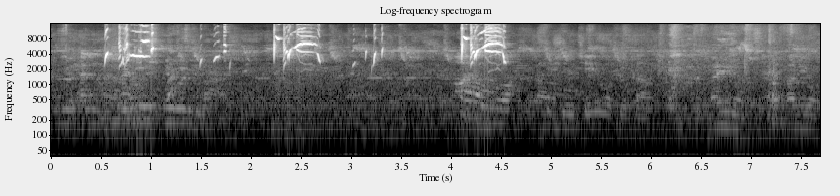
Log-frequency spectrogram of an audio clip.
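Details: Wydani Moroccan goldfinch, described as wild-caught and in the middle of its moult, sings three dense bursts of high, tinkling, buzzy twitters, each about half a second long, with a few single chips between them over a quiet background.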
